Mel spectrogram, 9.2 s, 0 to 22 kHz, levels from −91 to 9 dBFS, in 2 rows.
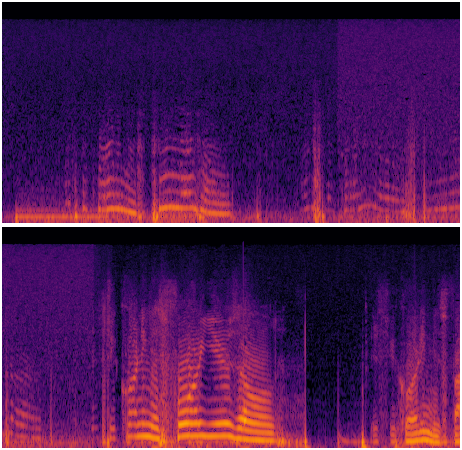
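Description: From 0.13 s to 8.70 s, about seven clicks recur every 1.72 s, likely clock drift buffer slips. Their strict regularity distinguishes them from random dropouts.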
